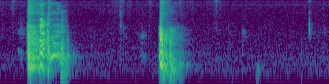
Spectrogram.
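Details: Adult male president coughing during a formal budget speech, later apologizing: two separate harsh coughs, the first a double burst, in a quiet room; cough.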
